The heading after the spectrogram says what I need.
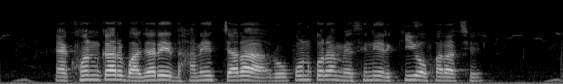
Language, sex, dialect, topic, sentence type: Bengali, male, Western, agriculture, question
